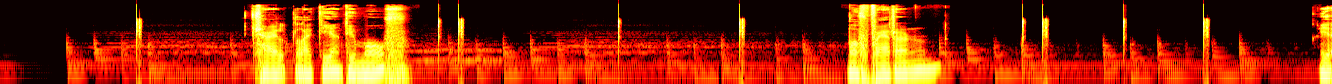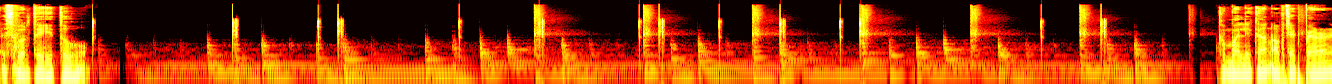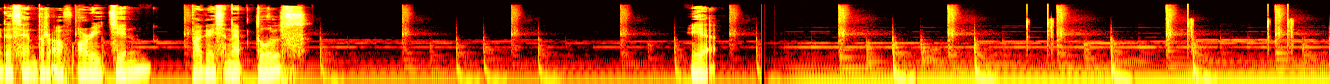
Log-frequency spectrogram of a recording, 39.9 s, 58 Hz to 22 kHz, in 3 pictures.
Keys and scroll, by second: 29.8 shift+s.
